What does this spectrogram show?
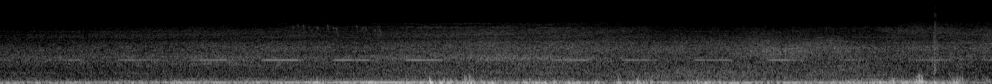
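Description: Low rumble of an approaching train, swelling to its loudest about four seconds in and then easing, under a short electronic beep that repeats about twice a second.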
